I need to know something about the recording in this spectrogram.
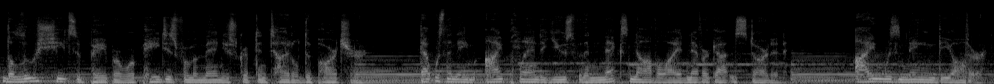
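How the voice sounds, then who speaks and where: A man's voice: on the low side, lightly acted. A man playing a troubled writer in a video game, brooding and desperate, with dramatic delivery. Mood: brooding, uneasy. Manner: brooding, measured narration, frantic when calling out. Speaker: protagonist and narrator. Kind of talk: video game dramatic acting and scripted noir narration. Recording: loud game music bed. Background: dramatic game music.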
